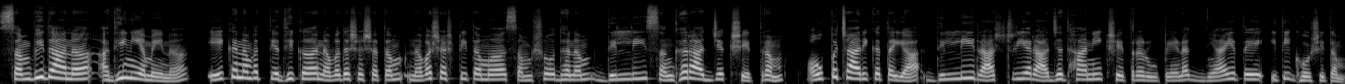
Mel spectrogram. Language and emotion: Sanskrit, neutral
